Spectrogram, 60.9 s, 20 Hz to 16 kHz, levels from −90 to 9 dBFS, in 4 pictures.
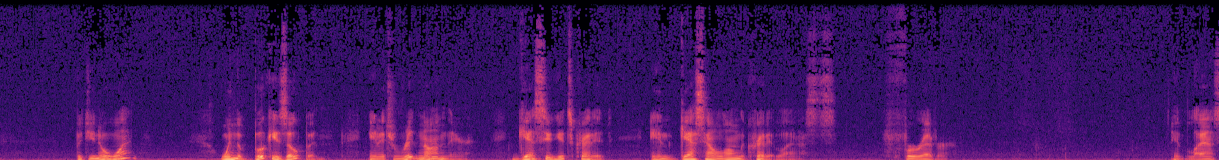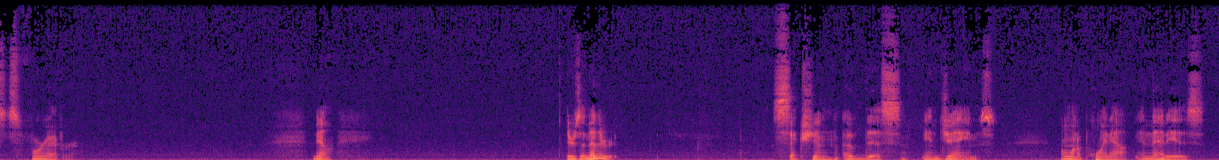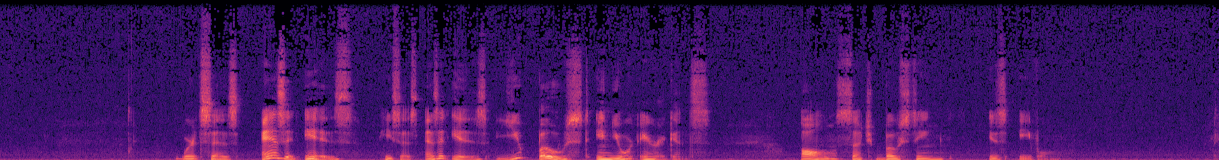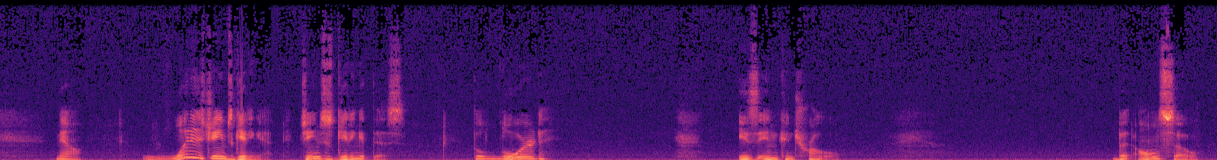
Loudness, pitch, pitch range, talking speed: -20 LUFS, 115 Hz, 105-135 Hz, 85 wpm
